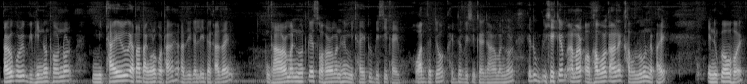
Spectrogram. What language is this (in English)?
Assamese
